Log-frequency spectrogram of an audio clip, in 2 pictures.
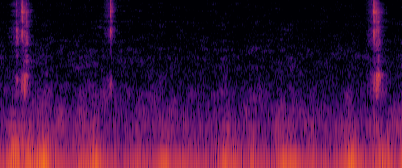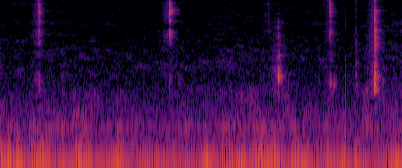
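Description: Faint computer mouse clicks, about eight scattered at irregular intervals, over a low steady room hum in near silence.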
